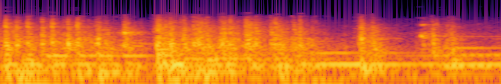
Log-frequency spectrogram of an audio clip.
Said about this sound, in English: I got out of bed and dressed myself. And I walked quietly to the door. And I turned the handle.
